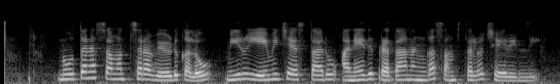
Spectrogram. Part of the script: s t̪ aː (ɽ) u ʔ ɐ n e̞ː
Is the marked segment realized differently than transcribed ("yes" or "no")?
yes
